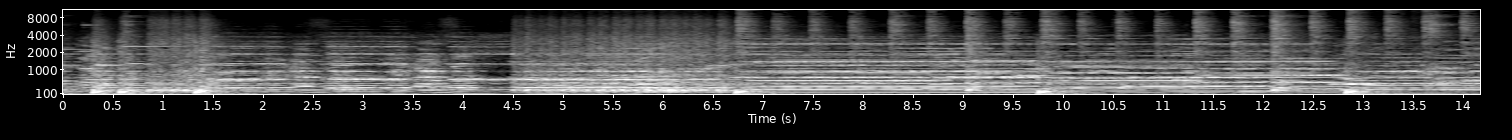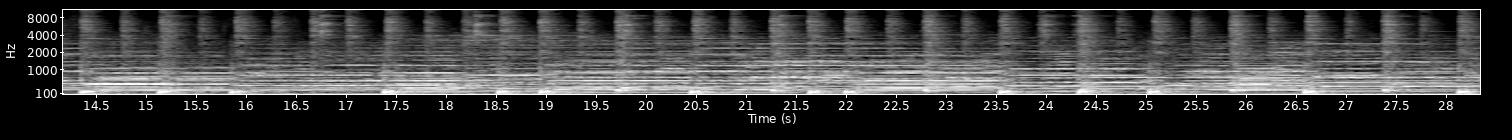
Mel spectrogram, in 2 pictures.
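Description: Live music from a concert band and choir: held chords, with a steady drum beat that comes in about six seconds in.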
